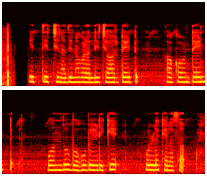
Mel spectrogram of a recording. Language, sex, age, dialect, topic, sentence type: Kannada, male, 41-45, Central, banking, statement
